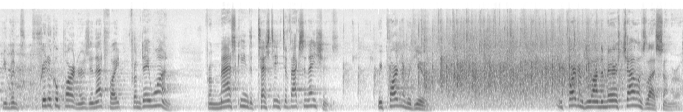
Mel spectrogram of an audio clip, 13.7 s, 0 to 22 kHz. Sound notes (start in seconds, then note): 6.8 applause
